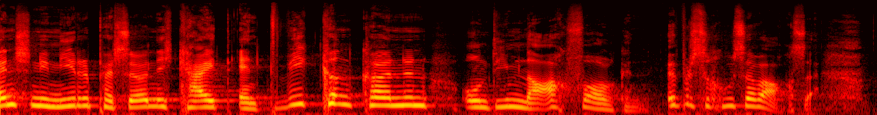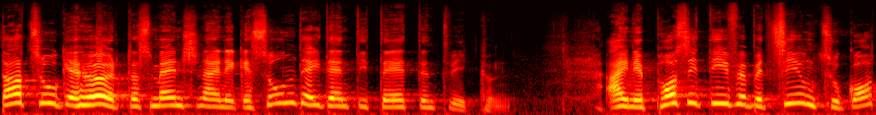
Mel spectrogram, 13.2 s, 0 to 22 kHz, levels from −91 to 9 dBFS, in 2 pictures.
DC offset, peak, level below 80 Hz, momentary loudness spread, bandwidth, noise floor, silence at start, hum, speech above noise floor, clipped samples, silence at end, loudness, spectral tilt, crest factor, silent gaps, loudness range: under 0.1%; -6 dBFS; -66 dBFS; 15 LU; 18.5 kHz; -59 dBFS; 0 s; none; 33 dB; under 0.1%; 0 s; -26 LUFS; -4.5 dB/octave; 20 dB; none; 10 LU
